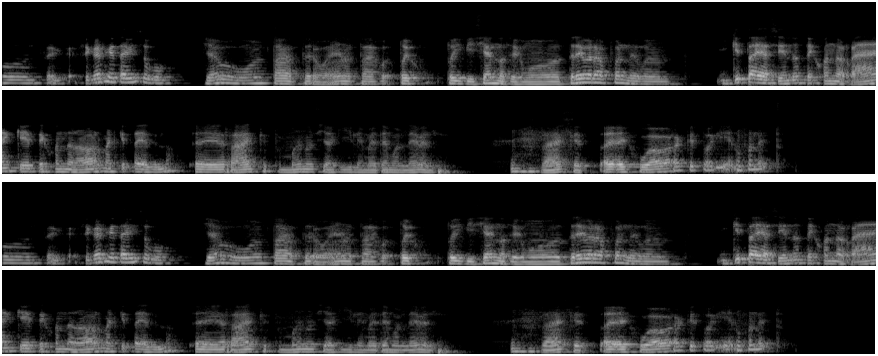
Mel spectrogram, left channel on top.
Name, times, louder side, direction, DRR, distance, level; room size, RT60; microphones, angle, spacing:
voice 1, 0.0-1.6 7.2-10.4 13.8-14.2, left 1 dB, 50° left, 5 dB, 1.1 m, -29 dB
voice 2, 2.0-4.2 4.5-6.7 10.7-13.2 14.1-16.4, equal, 25° left, 2 dB, 0.6 m, -28 dB
6.3 x 3.6 x 5.3 m, 0.38 s
head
